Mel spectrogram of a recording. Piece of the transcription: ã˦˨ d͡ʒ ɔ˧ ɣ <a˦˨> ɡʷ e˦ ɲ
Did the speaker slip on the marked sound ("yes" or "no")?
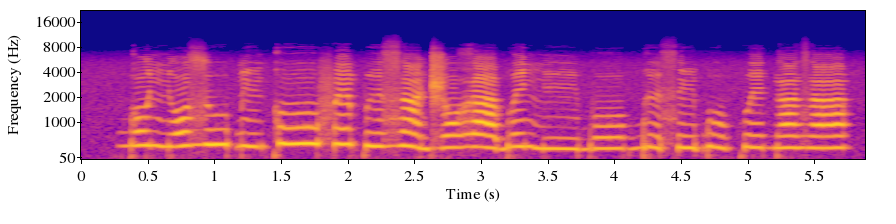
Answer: no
